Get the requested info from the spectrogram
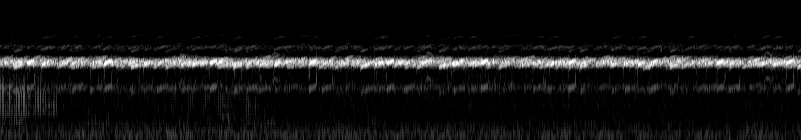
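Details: Early-spring frog pond at night full of spring peepers, their high peeps blending into a constant, pulsing shrill chorus; a short lower croaking sound opens the recording over a faint, steady low hum.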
